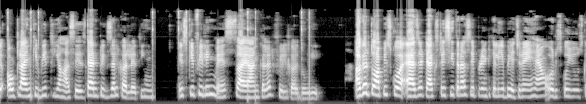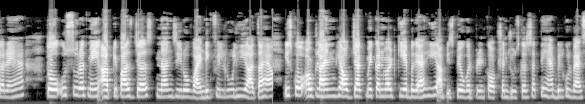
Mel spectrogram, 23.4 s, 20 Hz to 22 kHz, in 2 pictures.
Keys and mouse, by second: 3.6 click.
